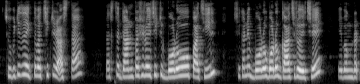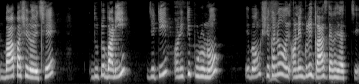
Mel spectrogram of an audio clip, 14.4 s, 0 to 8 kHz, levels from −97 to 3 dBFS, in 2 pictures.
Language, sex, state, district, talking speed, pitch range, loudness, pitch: Bengali, female, West Bengal, Paschim Medinipur, 140 wpm, 265-340 Hz, -20 LUFS, 295 Hz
